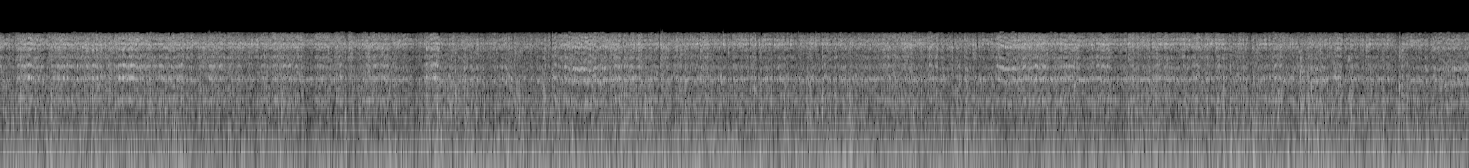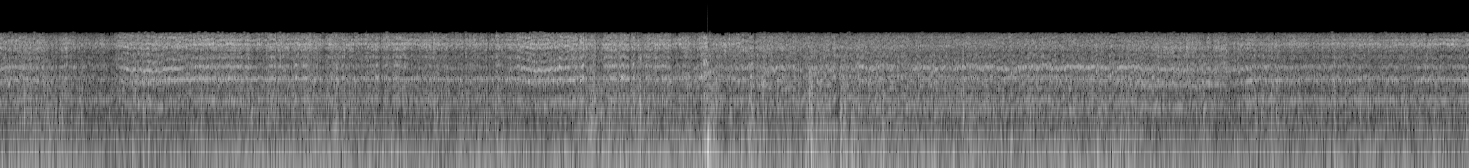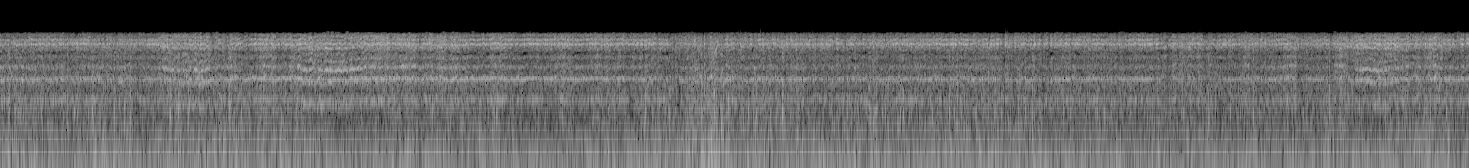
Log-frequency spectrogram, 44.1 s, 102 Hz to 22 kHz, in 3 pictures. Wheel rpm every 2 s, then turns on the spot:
230, 230, 230, 230, 230, 230, 230, 230, 230, 230, 230, 210, 190, 210, 230, 230, 230, 230, 230, 230, 230, 230.
none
